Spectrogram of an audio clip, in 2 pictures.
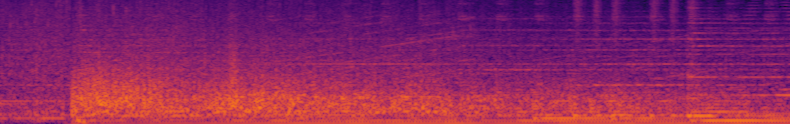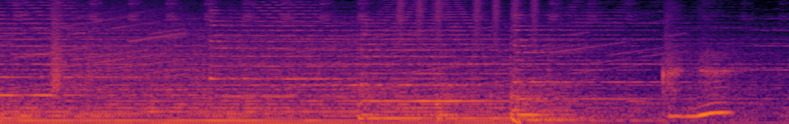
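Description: A thunderstorm: a loud thunderclap early on gives way to steady, heavy rain and low rolling rumbles, with occasional sharp cracks and faint sustained tones underneath.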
